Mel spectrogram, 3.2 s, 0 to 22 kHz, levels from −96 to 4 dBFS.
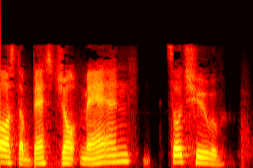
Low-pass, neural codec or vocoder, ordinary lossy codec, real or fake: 7.2 kHz; codec, 16 kHz, 0.5 kbps, X-Codec, HuBERT features, trained on LibriSpeech; MP3, 32 kbps; fake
